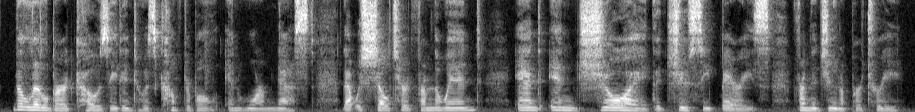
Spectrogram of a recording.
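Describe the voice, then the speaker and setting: Over a silent background on a very clean recording, a woman with a very deep, low pitch and a dark, mellow tone speaks at a fairly slow pace with fairly even intonation. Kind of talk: children's story reading.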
